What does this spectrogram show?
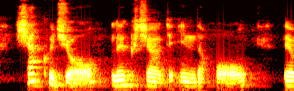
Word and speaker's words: Hyakujo: When Baijan, I'm sorry, I'm going to use the Japanese pronunciation, Hyakujo lectured in the hall,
